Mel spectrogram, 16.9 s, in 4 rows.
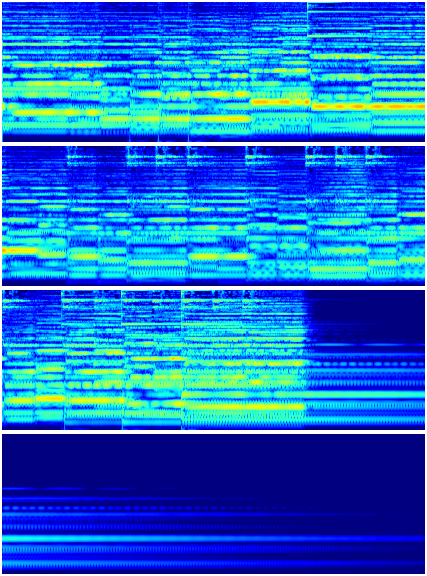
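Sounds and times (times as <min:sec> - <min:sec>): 
flute melody: 0:00.0 - 0:12.3.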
